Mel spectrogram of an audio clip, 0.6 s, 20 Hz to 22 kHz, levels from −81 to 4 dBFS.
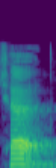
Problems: background sounds at intervals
